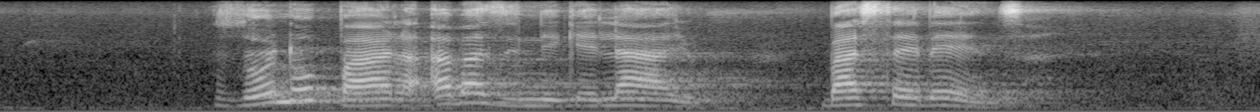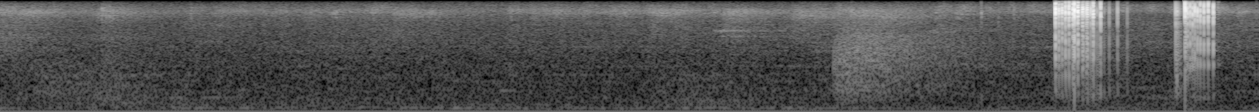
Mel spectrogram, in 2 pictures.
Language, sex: Zulu, female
